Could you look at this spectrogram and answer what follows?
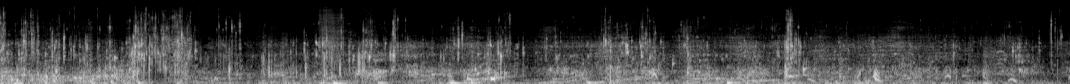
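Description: Muddy water sloshing, gurgling and splashing right at the microphone as a person moves through it, with many small irregular splashes and knocks.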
